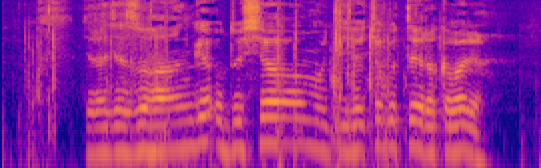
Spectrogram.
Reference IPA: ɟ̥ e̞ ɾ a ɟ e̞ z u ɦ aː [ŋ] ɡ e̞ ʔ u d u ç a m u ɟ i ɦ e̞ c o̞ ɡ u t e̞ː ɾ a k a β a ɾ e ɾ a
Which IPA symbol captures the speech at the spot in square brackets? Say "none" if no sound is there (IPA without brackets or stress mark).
ŋ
